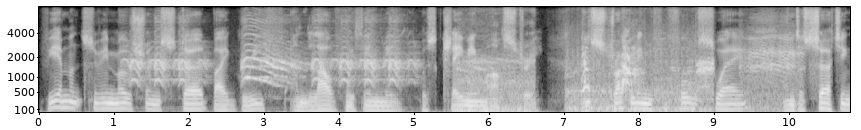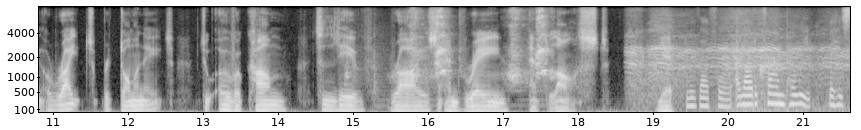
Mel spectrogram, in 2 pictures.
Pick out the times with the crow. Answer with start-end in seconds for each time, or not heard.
1.1-10.2, 18.6-21.5.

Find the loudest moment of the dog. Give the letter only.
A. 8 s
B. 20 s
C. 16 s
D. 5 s
A.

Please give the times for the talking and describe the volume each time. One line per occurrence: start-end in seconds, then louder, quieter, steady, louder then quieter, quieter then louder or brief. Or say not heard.
0.1-21.5 steady.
